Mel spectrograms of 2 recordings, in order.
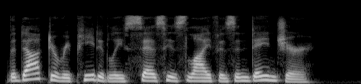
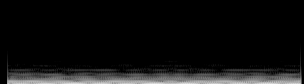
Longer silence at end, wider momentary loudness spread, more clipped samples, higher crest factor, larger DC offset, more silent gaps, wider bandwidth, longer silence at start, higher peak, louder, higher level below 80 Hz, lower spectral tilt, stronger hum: first, 0.5 s vs 0.05 s; first, 5 LU vs 1 LU; neither; first, 16 dB vs 8 dB; neither; neither; first, 10.5 kHz vs 0.7 kHz; about the same, 0.1 s vs 0.05 s; first, -4 dBFS vs -8 dBFS; first, -19 LUFS vs -24 LUFS; second, -64 dBFS vs -16 dBFS; second, -5.5 dB/octave vs -14 dB/octave; neither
